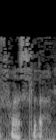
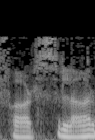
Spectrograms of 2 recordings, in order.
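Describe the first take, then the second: First: No r sound is heard before the s. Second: An r sound is heard before the s. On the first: "میگن فاسلار بله. رش میفته" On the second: "نمیگن فارسلار"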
